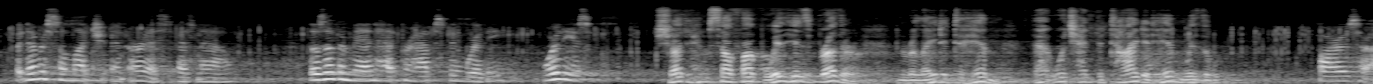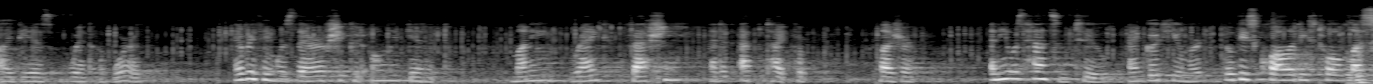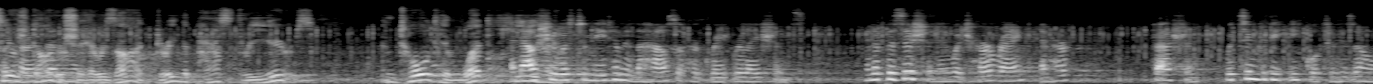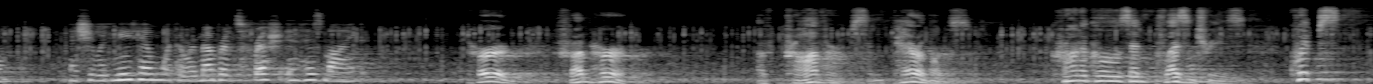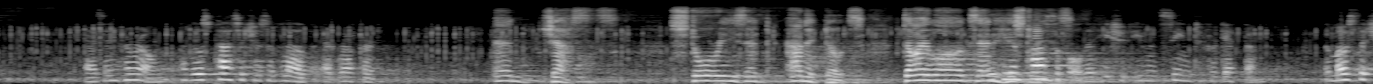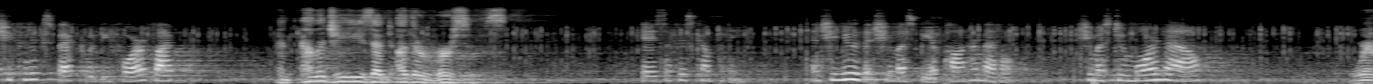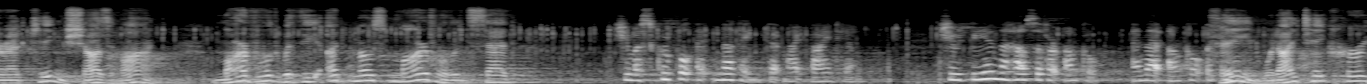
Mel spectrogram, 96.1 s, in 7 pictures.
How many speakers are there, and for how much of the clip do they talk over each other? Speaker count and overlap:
two, about 3%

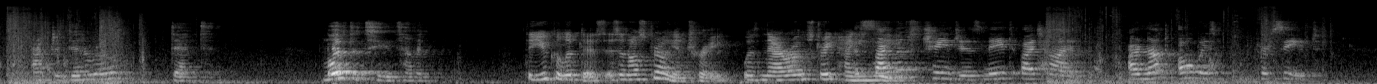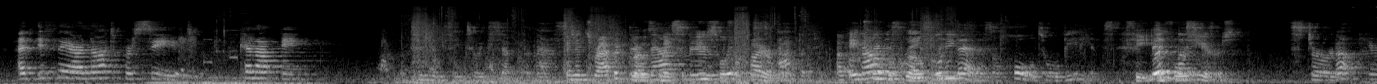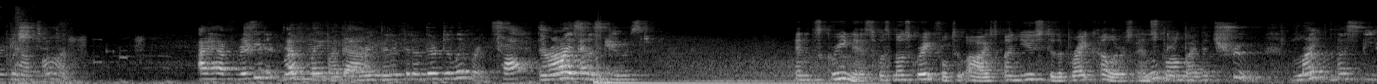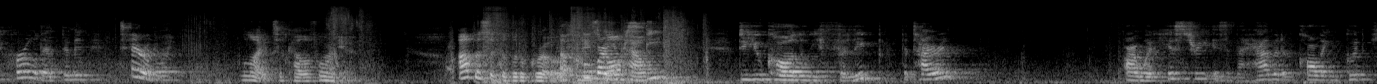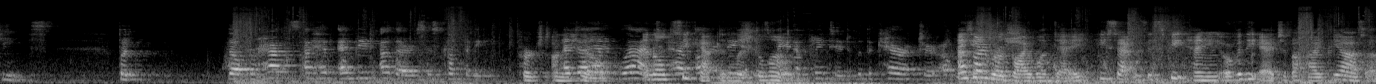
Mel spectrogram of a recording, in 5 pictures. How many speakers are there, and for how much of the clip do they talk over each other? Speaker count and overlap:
three, about 22%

